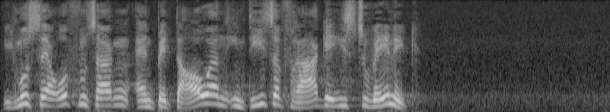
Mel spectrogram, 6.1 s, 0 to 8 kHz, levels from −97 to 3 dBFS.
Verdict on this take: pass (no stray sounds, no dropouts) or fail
pass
